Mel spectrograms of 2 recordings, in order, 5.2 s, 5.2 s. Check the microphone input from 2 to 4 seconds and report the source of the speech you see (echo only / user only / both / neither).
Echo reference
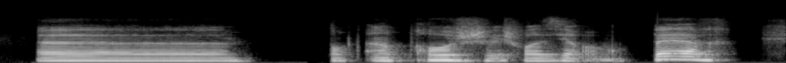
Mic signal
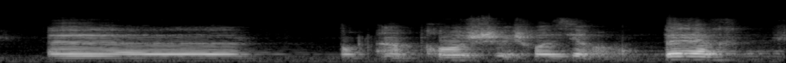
echo only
